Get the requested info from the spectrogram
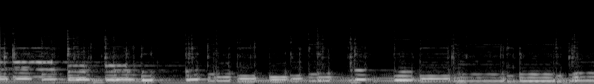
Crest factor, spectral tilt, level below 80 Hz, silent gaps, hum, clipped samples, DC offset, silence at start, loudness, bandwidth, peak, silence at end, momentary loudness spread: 12 dB; -12.5 dB/octave; -46 dBFS; none; none; under 0.1%; under 0.1%; 0 s; -26 LUFS; 3.5 kHz; -12 dBFS; 0 s; 7 LU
